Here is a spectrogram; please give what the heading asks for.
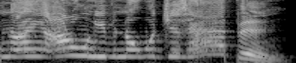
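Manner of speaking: heated disbelief, voice climbing; losing my cool. Retold or imitated. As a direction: let the anger climb as you insist. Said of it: "I start losing my cool".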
